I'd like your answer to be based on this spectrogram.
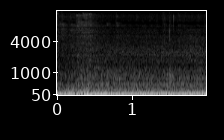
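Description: A 1967 Volkswagen Beetle convertible engine runs just after starting, a steady low rumbling idle that stays close and even, with no one talking over it.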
